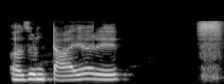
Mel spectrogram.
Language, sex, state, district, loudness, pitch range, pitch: Marathi, female, Maharashtra, Dhule, -16 LUFS, 215-240 Hz, 230 Hz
